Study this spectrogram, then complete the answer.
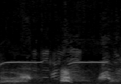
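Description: Several dogs bark and yip at an outdoor dog park in short bursts, fairly close, with a steady high whine running underneath.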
